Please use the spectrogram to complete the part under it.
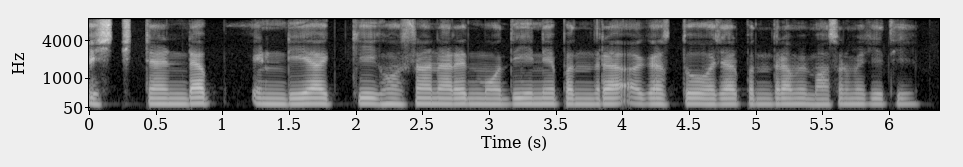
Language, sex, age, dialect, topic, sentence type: Hindi, male, 25-30, Awadhi Bundeli, banking, statement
